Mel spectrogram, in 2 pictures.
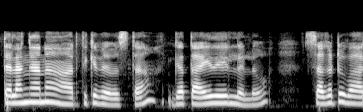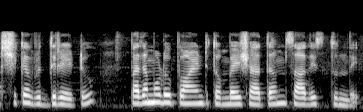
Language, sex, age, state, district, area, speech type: Telugu, female, 30-45, Telangana, Hanamkonda, urban, spontaneous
